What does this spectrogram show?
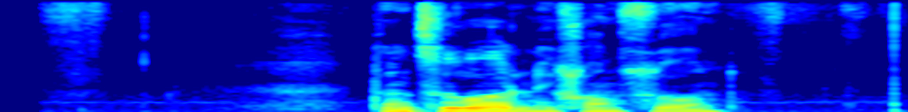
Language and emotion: Russian, sad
